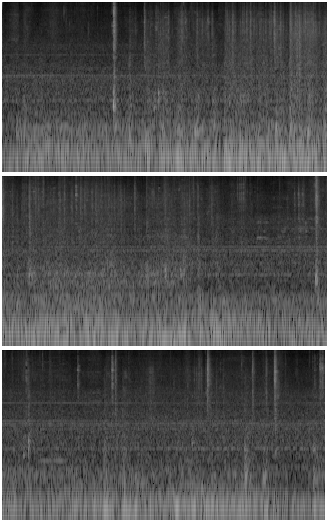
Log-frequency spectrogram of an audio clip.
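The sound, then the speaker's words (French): Steady low rumble of an empty train running on rails, heard from the driver's side, a constant heavy drone with occasional faint clicks and no passengers' voices. “Me voilà maintenant dans un train vide.”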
